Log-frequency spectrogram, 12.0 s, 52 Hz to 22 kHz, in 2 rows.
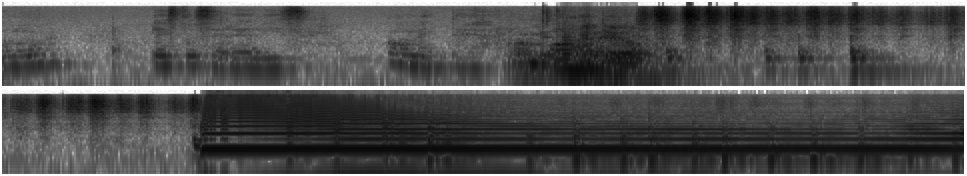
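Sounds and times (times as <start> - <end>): hand rattle shaken: 3.8 - 7.3.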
